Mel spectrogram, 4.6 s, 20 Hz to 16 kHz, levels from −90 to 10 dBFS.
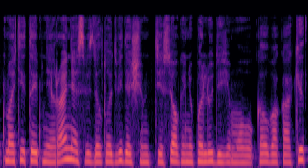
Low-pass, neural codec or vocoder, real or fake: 10.8 kHz; none; real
